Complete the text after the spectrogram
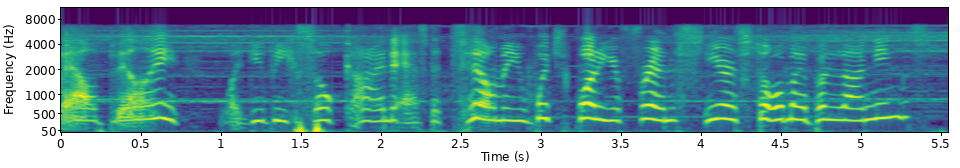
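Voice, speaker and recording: An extremely high-pitched, put-on character voice moves at a moderate pace over clear music in the background. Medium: read story. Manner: gleeful malevolence, sugary and patronizing.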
